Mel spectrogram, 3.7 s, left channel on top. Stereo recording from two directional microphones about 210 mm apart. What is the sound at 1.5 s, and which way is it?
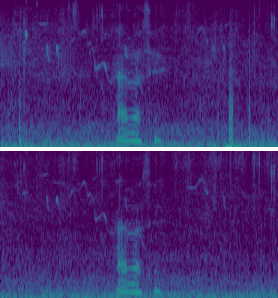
Speech, 5° right (ahead or behind).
